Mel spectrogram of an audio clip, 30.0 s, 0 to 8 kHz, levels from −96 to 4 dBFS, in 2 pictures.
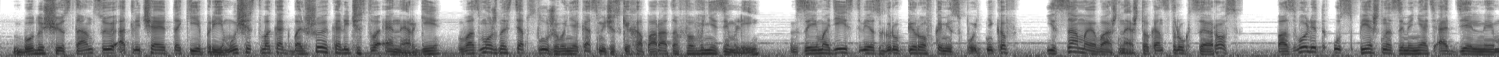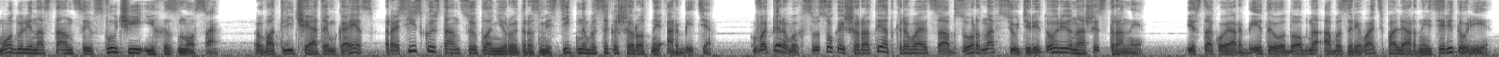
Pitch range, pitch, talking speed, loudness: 110-145 Hz, 125 Hz, 130 wpm, -18 LUFS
